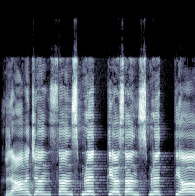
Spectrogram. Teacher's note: स के ऊपर बिंदी आधा न नाक से पढ़ा जाएगा संस मृ का मतलब हुआ म आधा और नीचे ऋ से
